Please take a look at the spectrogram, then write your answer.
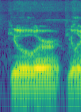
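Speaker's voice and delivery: flat, monotone teacher voice. Speaker recalls the teacher in a movie calling a name, monotone teacher voice. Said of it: "you get that monotone voice".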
